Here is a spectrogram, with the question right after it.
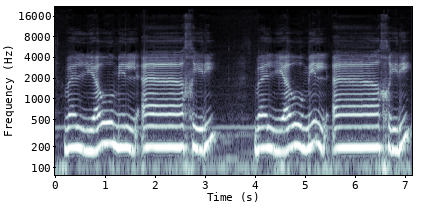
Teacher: बिल्लाही वल यौमिल आखिरी, वल यौमिल आखिरी, खा को पुर पढ़ेंगे क्योंकि खा तो हमेशा ही पुर पढ़ा जाता है बेशक इसके नीचे ज़ेर हो, लेकिन रॉ को हम बारीक पढ़ेंगे क्योंकि रॉ के नीचे अगर ज़ेर आ जाए तो रॉ बारीक ही पढ़ी जाती है। रॉ पे ज़बर या पेश हो तब रॉ पुर पढ़ी जाती है।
